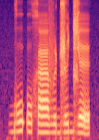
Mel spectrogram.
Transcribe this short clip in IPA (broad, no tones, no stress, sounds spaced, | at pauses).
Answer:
ɡ o ʔ o x aː v ʏ ɖ͡ʐ ɘ d͡ʑ ɛ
